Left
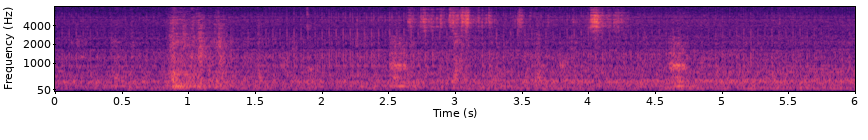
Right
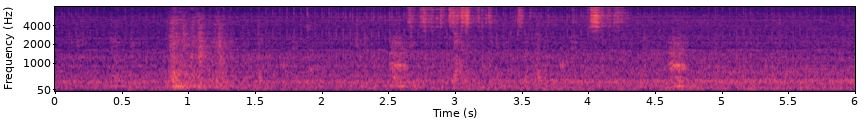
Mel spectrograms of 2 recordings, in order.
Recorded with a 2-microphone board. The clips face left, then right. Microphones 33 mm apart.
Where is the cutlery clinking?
20° left (ahead or behind).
